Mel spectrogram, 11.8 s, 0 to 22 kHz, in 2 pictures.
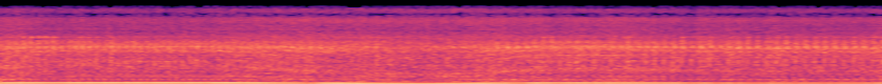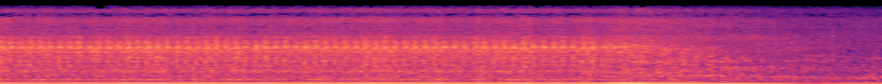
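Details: VAZ 21124, bought with this noise and driven 13,000 km since, oil pressure 2 kgf/cm²: a ringing knock at about 1500–2500 rpm when revved unloaded, gone under load and quieter when cold. Engine knock, cause unexplained.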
